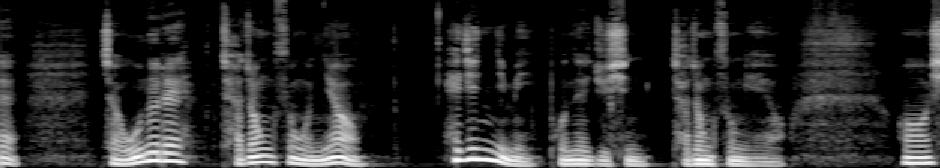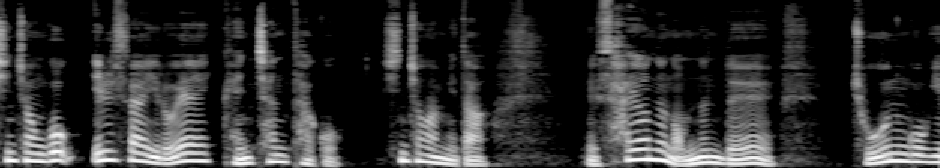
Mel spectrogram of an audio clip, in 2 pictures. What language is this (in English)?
Korean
